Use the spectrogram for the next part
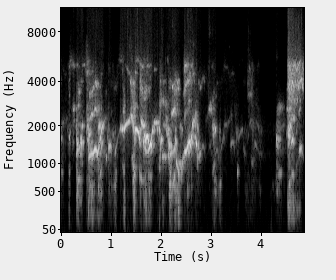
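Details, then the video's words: Trail-camera recording of probably two or three coyotes howling in a wavering chorus of overlapping yips, barks and quavering howls, ear-splitting and sounding like something being murdered, though such howling is not related to hunting and may greet family members. "So this is a video, trail camera video of some coyotes howling."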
